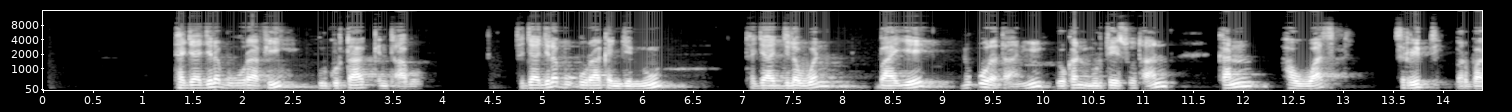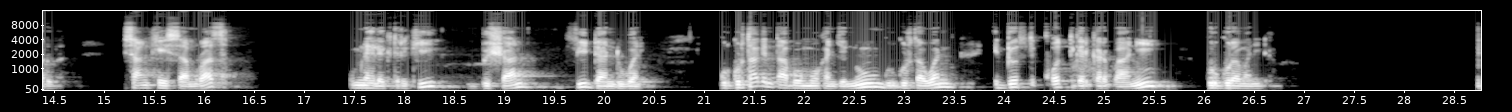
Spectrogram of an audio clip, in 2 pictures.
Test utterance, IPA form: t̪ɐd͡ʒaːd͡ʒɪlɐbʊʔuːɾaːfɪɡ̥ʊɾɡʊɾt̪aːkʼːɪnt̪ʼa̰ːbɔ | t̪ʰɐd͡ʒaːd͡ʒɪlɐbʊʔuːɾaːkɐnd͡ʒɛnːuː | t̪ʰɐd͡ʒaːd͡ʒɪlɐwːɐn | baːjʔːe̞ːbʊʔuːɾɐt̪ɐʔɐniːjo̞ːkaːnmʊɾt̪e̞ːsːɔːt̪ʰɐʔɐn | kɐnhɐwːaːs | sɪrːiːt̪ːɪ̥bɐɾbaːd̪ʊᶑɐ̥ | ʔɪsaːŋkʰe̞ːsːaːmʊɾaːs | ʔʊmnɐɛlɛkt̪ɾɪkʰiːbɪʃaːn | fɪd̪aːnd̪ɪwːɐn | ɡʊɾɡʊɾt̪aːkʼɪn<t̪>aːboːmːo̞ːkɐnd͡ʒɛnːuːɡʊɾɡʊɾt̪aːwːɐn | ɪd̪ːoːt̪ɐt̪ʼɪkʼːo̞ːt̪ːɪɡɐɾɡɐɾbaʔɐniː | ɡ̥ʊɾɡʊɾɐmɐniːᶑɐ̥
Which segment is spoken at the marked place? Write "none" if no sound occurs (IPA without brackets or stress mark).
t̪ʼ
